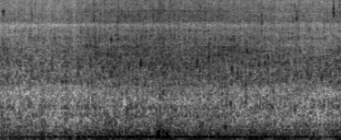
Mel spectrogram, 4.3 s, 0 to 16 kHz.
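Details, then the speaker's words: DIY bakki shower pond filter of three 51-litre boxes after loading five bags (75 kg) of Alfagrog media: soft, steady trickle and patter with no splashing roar; much quieter now the media is in. "all right here we go markers that's much quieter now now it's got the media in"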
